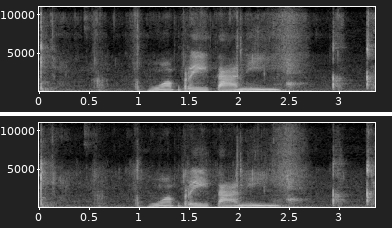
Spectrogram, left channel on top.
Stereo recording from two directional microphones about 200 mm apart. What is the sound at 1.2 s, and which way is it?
Speech, 35° left (ahead or behind).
